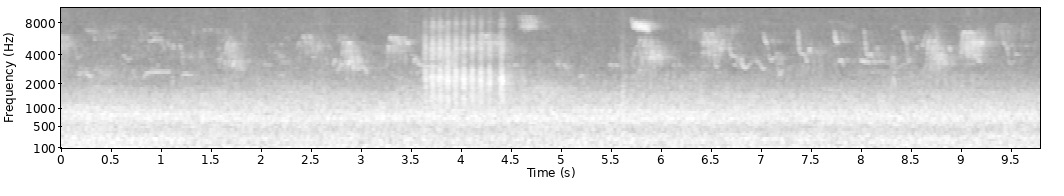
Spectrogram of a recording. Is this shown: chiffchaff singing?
yes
